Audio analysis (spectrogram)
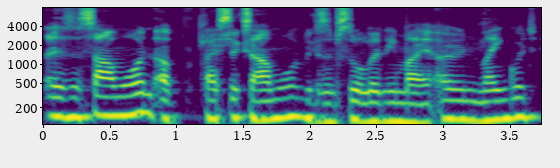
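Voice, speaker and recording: A man's voice: mid-range voice, little pitch movement, brisk, warm tone. A man hosting a community podcast in an upbeat, enthusiastic, playful way. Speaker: podcast host.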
